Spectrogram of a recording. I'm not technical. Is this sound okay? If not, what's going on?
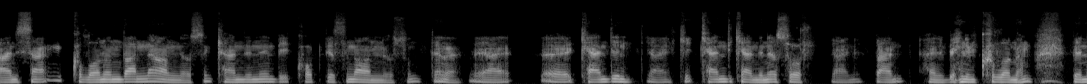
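Yes, nothing here sounds wrong.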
